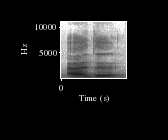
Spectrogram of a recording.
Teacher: दाल साकिन पे हम कलकला करेंगे · دال ساکن پہ ہم قلقلہ کریں گے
